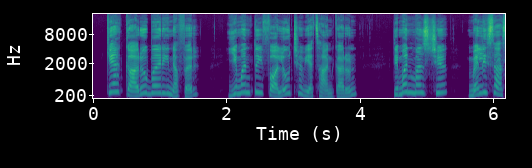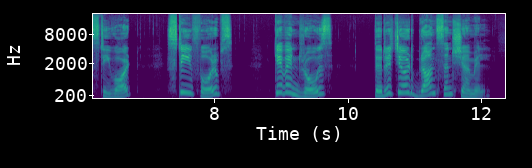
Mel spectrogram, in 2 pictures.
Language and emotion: Kashmiri, neutral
